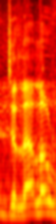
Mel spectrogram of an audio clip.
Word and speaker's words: DeLello: leader of the Year delello rhymes with Jello Morton that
